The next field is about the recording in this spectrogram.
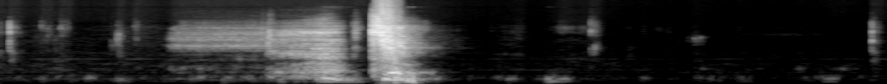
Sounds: Sneeze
